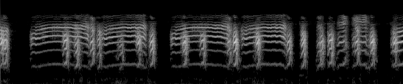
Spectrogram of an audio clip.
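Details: Busy lure chatter of Sooty-headed bulbul for catching birds: two long runs of grating, buzzy notes over about a second and a half each, then a flurry of short clipped notes.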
